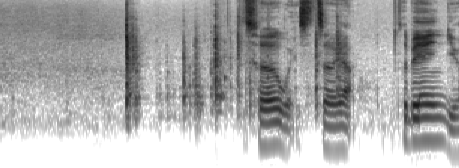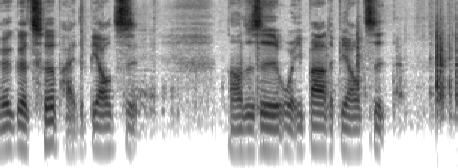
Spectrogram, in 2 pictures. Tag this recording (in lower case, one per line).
speech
